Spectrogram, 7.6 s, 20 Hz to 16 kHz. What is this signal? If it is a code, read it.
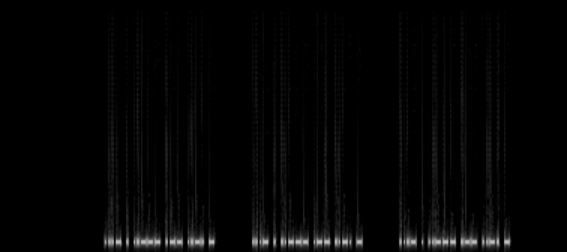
Morse code, heard as a keyed tone, about 52 wpm, 700 Hz. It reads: VE2WFT VE2WFT VE2WFT
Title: DXCC-100 Call Signs - 6 Characters - Repeated 3x - 50wpm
